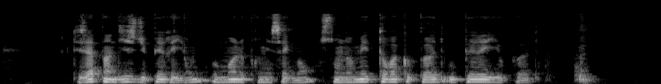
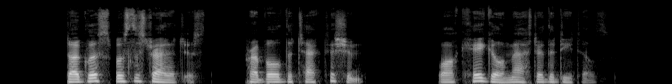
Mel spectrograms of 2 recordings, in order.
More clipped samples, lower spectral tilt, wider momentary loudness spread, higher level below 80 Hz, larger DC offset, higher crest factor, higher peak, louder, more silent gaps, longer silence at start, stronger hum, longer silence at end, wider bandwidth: neither; about the same, -5 dB/octave vs -6 dB/octave; about the same, 15 LU vs 15 LU; about the same, -56 dBFS vs -54 dBFS; neither; about the same, 20 dB vs 20 dB; second, -6 dBFS vs -2 dBFS; second, -24 LUFS vs -21 LUFS; second, none vs 2.16-2.45 s, 3.68-4.38 s; about the same, 0.75 s vs 0.65 s; neither; second, 0.65 s vs 0.8 s; second, 11.5 kHz vs 15.5 kHz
